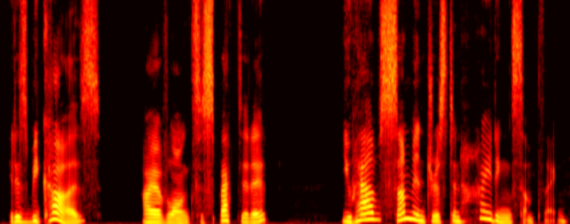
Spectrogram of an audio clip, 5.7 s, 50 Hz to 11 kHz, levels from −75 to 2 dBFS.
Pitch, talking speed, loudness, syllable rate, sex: 230 Hz, 135 wpm, -18 LUFS, 5.5 syllables/s, female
